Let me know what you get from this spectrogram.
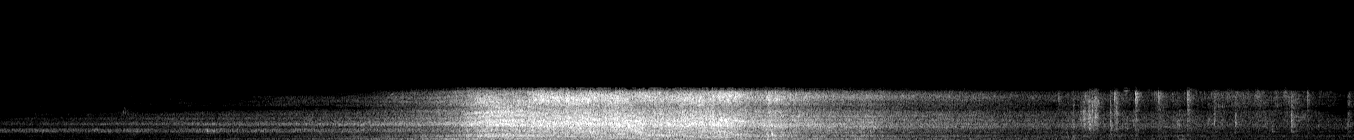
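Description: A DB Regio diesel multiple unit passes by without stopping. It comes up loud over a few seconds, is loudest for a couple of seconds around the middle, then fades as it draws away. A few sharp clicks come near the end.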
